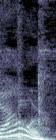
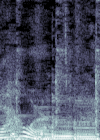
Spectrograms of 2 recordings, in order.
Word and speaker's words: hour: owner the animal the hour wait H is not a vow sound it's a consonant sound but it's not the first sound the H is silent the hour but what about the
